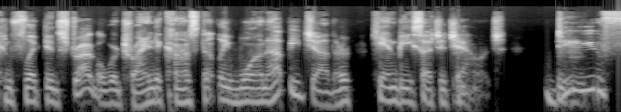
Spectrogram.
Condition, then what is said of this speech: None; typical speech.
